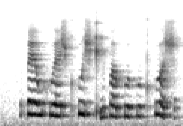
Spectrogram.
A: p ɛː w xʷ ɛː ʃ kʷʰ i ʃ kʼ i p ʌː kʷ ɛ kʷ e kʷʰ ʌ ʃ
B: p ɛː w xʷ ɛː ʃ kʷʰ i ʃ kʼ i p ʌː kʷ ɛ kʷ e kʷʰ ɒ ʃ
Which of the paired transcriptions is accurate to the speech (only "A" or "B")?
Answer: A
